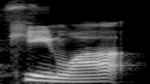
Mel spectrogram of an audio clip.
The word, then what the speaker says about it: quinoa: to pronounce quinoa right one's like Canoa Walken and it's like no it's quinoa okay anyway so I feel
